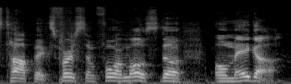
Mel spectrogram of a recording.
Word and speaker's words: Omegle: some of these topics first and foremost the Omega omegal it's crazy because I didn't want to call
